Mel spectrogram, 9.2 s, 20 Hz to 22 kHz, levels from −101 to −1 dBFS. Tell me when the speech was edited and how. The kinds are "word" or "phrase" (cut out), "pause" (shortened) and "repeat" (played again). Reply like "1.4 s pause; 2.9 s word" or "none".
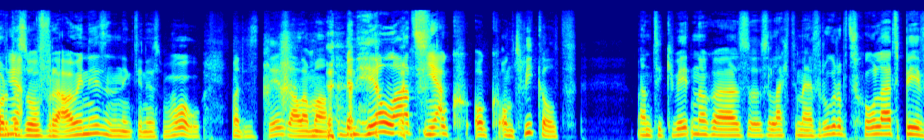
none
